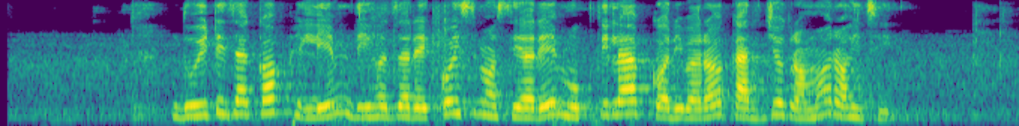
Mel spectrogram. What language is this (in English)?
Odia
